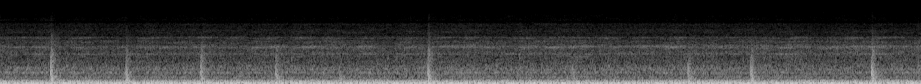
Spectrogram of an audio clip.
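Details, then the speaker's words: 1971 VW Bus on a test drive: intermittent sharp taps over the driving drone, a rattle that keeps coming back. Owner suspects something hitting the splash pan and plans to recheck valves, carb sync and timing once the engine cools. "Something has to be hitting the uh splash ram. It's not a safety issue, but I shut that down."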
